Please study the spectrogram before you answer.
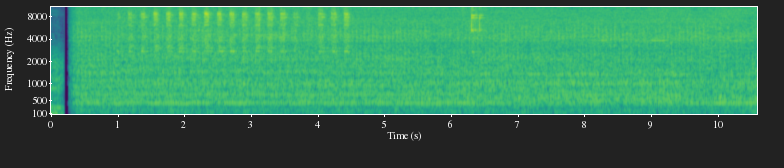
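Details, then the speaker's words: Workshop lathe running again after being out of action and repaired: steady mid-pitched hum with light regular ticking, no knocks or grinding; normal healthy running. "taada machine's working at long last"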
